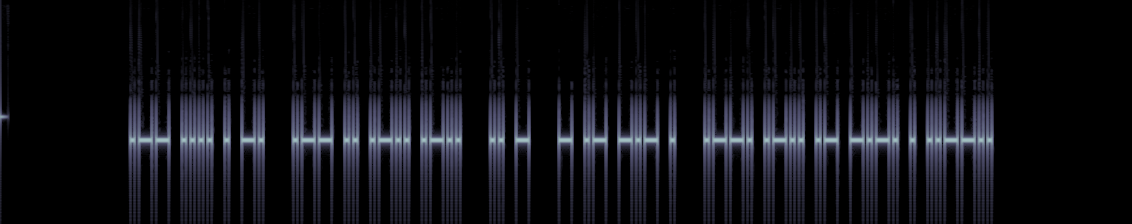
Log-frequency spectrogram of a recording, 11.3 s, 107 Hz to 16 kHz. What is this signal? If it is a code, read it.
Morse code, heard as a keyed tone, about 28 wpm, 700 Hz. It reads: WHEN WILL IT TAKE PLACE?
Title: Sentences from Top 200 Words 28wpm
